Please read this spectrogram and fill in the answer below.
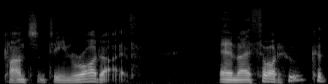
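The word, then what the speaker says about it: Konstantin Raudive: It was not Constantine Rawdive. It was Constantine Rawdive, whose work I knew well.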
